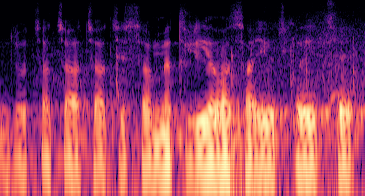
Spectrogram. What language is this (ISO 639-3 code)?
mai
